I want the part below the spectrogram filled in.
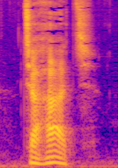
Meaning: to drag, to pull
- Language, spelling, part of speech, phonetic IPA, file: Belarusian, цягаць, verb, [t͡sʲaˈɣat͡sʲ], Be-цягаць.ogg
